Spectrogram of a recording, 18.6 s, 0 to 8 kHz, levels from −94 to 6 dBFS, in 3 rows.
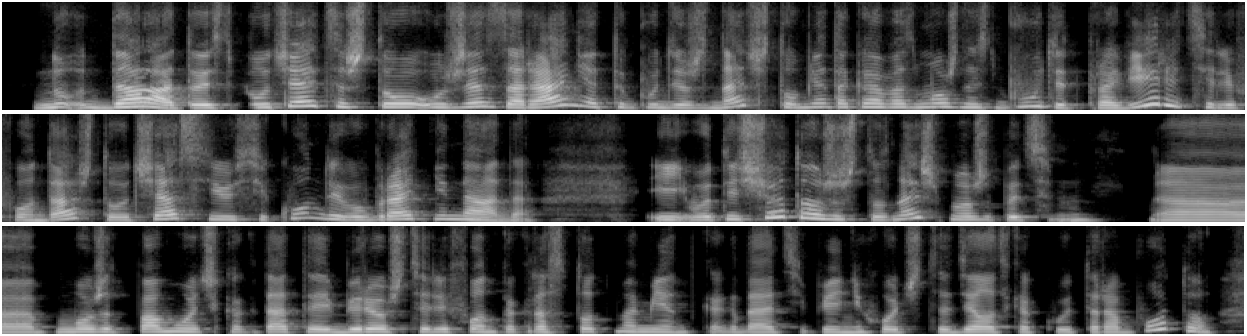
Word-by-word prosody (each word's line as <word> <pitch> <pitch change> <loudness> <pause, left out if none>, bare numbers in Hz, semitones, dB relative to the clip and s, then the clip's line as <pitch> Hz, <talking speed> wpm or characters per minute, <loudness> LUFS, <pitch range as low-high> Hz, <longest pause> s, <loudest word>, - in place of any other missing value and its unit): Ну 220 +3 -1
да, 255 +2 +8
то 205 - 0
есть 215 0 +3
получается, 325 +7 +2
что 255 -2 +4
уже 245 +6 +1
заранее 285 - +5
ты 265 -2 -8
будешь 220 -1 -4
знать, 245 - -1
что 245 - -4
у - - -3
меня 265 +3 -4
такая 260 0 +1
возможность 250 -1 -2
будет 220 -3 -4
проверить 300 - +1
телефон, 210 -4 -4
да, 240 - +1
что 210 -11 -7
вот 200 0 -5
щас, 290 +7 0
сию 230 -3 -4
секунду, 265 +8 -8
его 215 -3 0
брать 250 +5 +2
не 265 - -4
надо. 215 -9 0 0.5
И 220 -1 -2
вот 220 +2 -2
ещё 245 - +1
тоже, 315 - +1
что, 235 -2 -5
знаешь, 310 - -3
может 225 -2 -4
быть, 205 +1 -2
м, 195 -3 -11 0.3
а, 195 -2 -1
может 210 0 -1
помочь, 220 -1 +1
когда 195 -1 -2
ты 200 0 0
берёшь 205 +2 +3
телефон 205 0 -2
как 195 0 -7
раз 195 0 -1
в - - -42
тот 220 +2 -5
момент, 210 -4 -4
когда 185 0 -3
тебе 185 +1 -7
не 185 +1 -3
хочется 190 0 -5
делать 190 0 +1
какую-то 185 0 -6
работу, 220 - -3
220 Hz, 185 wpm, -23 LUFS, 200-255 Hz, 0.5 s, да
